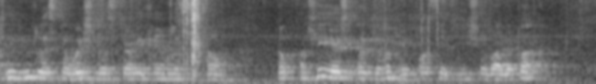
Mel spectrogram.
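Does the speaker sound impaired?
Yes: cerebral palsy; speech affected, choking episodes, choked on meat over 20 times, saved by Heimlich.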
